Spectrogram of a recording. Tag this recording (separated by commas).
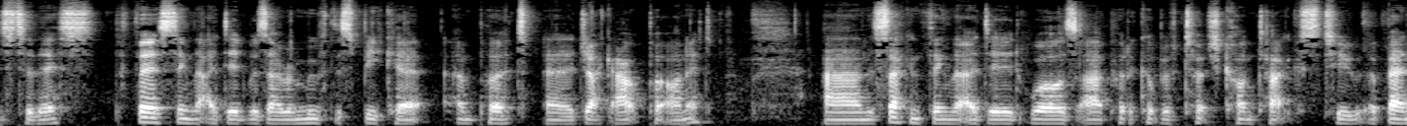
Speech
